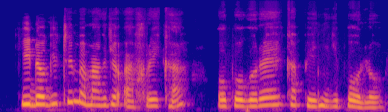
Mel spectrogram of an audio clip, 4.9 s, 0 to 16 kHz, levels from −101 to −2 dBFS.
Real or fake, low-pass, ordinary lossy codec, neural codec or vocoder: real; 14.4 kHz; Opus, 24 kbps; none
